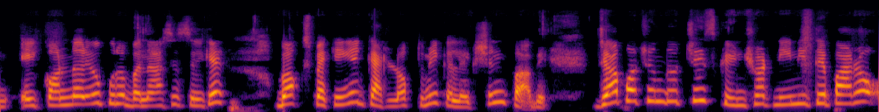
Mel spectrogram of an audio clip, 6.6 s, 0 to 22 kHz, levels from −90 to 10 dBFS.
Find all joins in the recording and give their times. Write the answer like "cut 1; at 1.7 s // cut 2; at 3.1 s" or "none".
none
